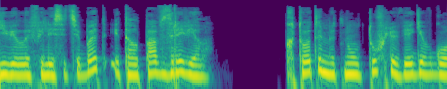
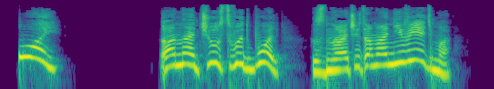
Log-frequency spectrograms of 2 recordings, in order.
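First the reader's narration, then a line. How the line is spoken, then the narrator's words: Someone shouting. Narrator (Russian): закричал кто-то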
